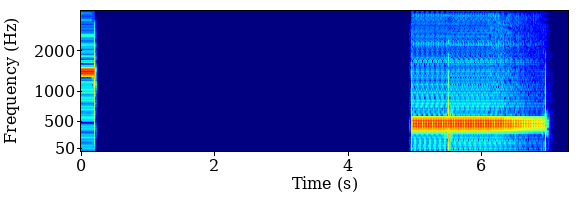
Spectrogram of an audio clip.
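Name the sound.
phone system tone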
